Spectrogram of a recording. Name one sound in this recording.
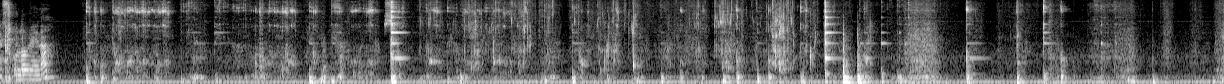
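A metal fork scrapes and taps against a glass bowl.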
